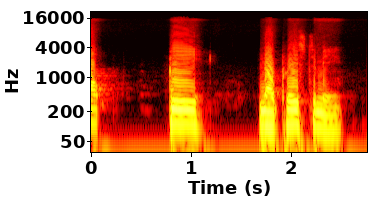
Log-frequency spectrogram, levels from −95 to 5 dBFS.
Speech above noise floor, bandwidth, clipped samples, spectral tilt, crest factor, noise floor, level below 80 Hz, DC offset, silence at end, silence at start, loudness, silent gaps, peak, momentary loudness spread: 46 dB; 16 kHz; under 0.1%; -8 dB/octave; 14 dB; -61 dBFS; -40 dBFS; 0.7%; 0.25 s; 0 s; -17 LUFS; none; -6 dBFS; 9 LU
